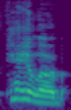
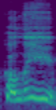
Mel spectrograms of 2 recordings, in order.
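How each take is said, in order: First: The name is said with English pronunciation. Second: The name is said with Spanish pronunciation. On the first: "my son's name is Caleb" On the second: "some Spanish speakers call him Caleb"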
